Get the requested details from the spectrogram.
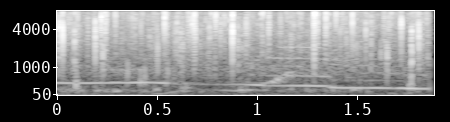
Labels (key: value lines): label: biophony
recorder: SoundTrap 300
